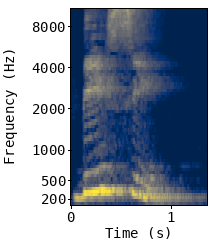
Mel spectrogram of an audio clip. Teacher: o clé é a mais alta de todas e é a penúltima, porque vem antes da última, então é paroxítona.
